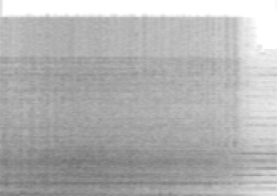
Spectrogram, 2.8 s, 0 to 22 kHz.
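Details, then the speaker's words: Ford Coyote V8 swapped into a Fox-body: engine catches and revs briefly to about 1500 rpm, then winds down and cuts out within about three seconds; fires but won't keep running. "Oh. Was that it? That was definitely the closest we've had. That was like 1500 RPM."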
